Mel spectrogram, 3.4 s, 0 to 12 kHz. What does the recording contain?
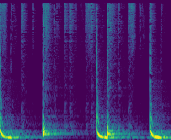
70 bpm drum loop made with Hydrogen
